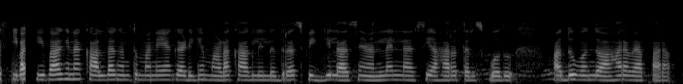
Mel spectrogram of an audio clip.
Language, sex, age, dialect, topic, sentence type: Kannada, female, 18-24, Central, agriculture, statement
